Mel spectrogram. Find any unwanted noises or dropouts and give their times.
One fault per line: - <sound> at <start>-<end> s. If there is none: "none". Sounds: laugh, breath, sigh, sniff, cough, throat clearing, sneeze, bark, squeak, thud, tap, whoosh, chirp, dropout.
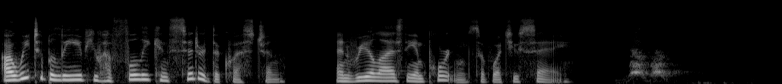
- bark at 6.2-7.6 s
